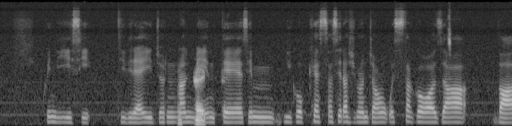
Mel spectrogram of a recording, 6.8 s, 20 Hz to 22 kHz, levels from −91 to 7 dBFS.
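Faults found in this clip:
Nothing stood out on listening to the speech in this recording.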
